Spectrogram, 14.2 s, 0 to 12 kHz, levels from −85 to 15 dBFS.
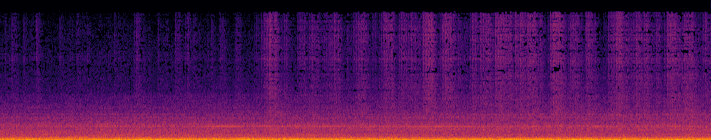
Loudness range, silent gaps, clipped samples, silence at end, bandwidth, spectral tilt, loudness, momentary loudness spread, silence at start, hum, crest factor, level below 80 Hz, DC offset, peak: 1 LU; none; under 0.1%; 0 s; 11 kHz; -8 dB/octave; -16 LUFS; 3 LU; 0 s; none; 10 dB; -14 dBFS; under 0.1%; -2 dBFS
